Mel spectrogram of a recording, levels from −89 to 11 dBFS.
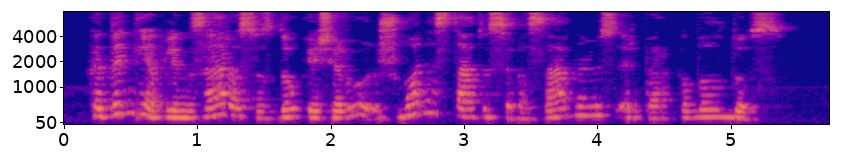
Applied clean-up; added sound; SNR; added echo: none; none; none; none.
